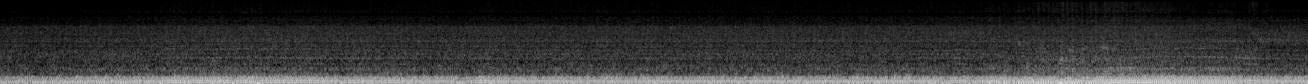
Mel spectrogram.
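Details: Porsche 911 991.1 with the check engine light on, after filling up at a warehouse-club station: low, uneven cold idle rumble with a lumpy, stumbling beat instead of a smooth hum; likely misfiring, cause unconfirmed.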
